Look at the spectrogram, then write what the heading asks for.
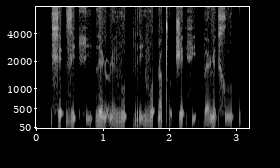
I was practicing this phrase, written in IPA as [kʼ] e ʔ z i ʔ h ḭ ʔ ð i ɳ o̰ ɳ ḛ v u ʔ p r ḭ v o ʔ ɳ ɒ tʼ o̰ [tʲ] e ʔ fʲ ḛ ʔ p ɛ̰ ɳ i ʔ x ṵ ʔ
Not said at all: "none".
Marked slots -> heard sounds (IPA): x, t͡ʃ

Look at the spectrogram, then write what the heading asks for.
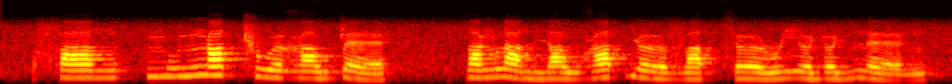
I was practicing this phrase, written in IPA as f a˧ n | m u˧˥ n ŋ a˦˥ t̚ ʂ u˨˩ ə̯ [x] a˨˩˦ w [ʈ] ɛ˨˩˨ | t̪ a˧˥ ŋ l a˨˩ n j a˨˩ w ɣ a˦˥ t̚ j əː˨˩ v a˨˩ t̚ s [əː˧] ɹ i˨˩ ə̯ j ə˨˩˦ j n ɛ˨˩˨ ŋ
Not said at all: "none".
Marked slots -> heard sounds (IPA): ɣ, ʈ, əː˨˩

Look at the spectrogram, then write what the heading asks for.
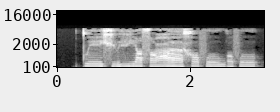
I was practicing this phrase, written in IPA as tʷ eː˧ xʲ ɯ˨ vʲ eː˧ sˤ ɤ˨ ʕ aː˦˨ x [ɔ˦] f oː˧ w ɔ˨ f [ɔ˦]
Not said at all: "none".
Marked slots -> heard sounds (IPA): ɔ˦, o˦

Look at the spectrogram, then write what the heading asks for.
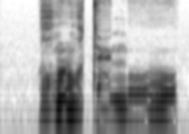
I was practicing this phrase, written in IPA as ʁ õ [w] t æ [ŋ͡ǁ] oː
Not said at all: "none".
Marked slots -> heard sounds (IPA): ʁ, ŋ

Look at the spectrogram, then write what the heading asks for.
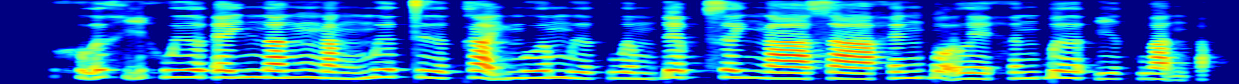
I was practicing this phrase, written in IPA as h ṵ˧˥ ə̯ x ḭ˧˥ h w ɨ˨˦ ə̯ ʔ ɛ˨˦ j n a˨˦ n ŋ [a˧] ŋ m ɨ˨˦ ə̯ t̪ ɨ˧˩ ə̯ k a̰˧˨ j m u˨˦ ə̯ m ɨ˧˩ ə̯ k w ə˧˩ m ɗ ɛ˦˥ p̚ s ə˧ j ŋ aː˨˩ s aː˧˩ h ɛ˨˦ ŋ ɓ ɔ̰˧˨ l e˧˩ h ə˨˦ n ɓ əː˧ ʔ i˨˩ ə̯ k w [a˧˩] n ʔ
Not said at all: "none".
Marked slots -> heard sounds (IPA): a˧˩, a̰˧˨

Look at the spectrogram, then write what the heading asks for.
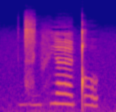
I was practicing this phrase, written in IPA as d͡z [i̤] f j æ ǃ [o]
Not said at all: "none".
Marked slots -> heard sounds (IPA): i̤, o

